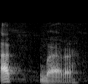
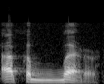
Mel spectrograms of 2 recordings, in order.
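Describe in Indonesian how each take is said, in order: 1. Bunyi b tunggal dan singkat. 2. Bunyi b dirangkap dan ditahan. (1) "Tetap dibaca" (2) "Enggak boleh mentasdidkan huruf ba. Jadi enggak boleh dibaca"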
